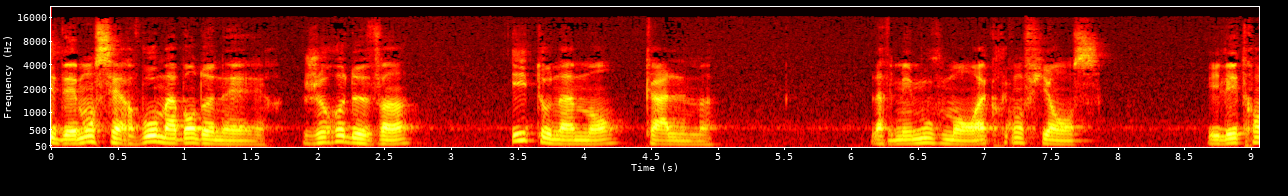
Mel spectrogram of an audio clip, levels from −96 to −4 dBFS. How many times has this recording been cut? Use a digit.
4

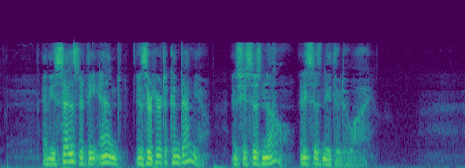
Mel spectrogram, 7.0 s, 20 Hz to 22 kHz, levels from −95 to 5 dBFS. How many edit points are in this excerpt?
6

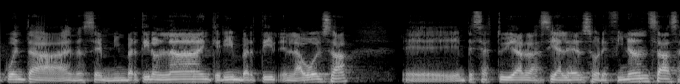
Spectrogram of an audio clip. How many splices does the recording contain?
1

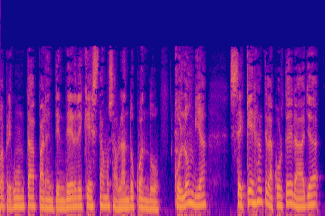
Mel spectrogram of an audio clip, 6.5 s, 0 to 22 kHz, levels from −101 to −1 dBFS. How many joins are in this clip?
0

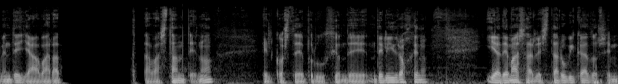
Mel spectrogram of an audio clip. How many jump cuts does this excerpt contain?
0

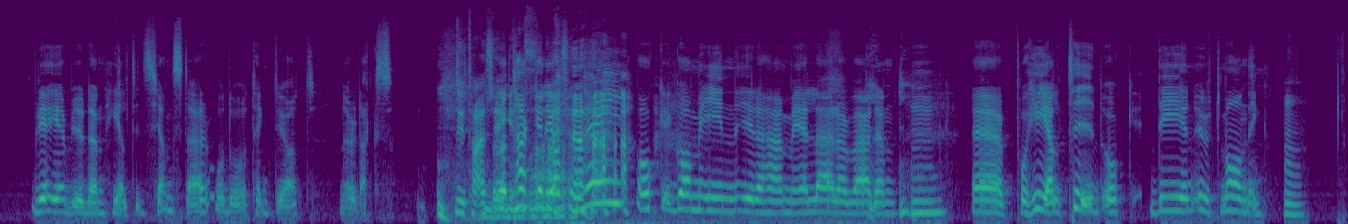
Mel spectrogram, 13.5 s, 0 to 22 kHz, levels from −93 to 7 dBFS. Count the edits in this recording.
1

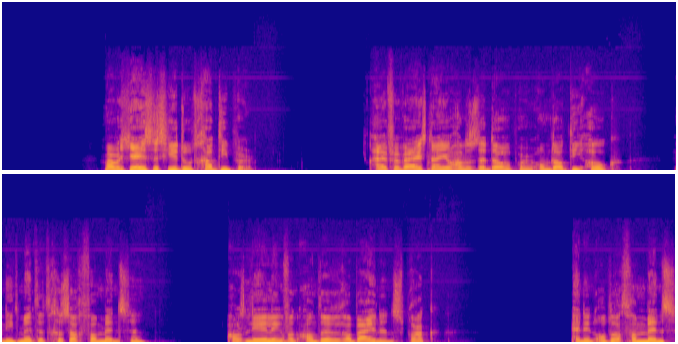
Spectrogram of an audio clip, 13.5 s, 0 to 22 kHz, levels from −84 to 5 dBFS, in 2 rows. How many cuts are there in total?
0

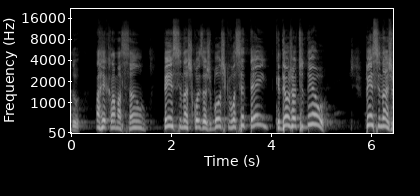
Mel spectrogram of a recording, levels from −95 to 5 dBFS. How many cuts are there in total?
1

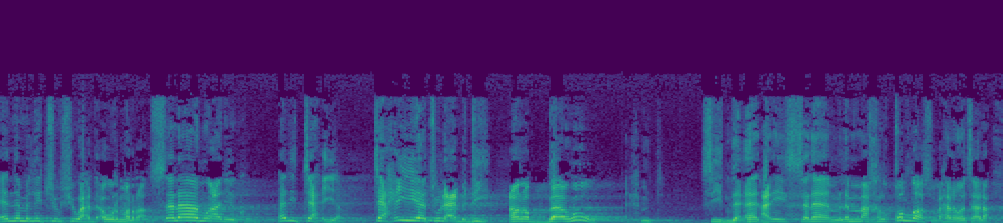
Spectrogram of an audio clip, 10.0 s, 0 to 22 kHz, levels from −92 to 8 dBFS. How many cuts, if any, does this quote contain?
2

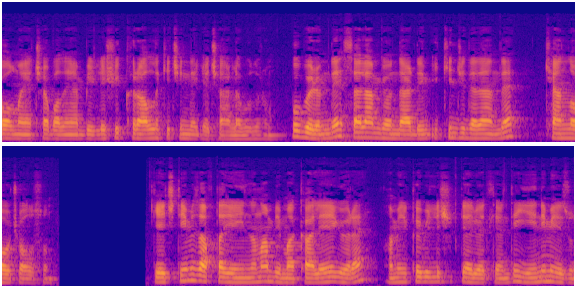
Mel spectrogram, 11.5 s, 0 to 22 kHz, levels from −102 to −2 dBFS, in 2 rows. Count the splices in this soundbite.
3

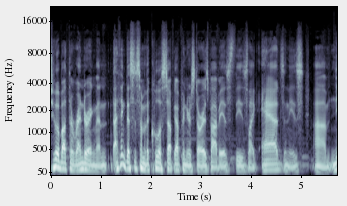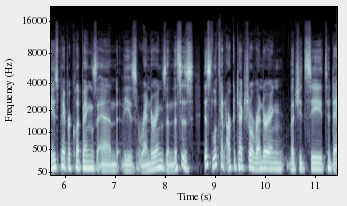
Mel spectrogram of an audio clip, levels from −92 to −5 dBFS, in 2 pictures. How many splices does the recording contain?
4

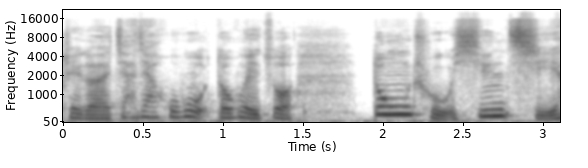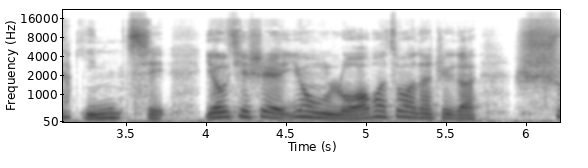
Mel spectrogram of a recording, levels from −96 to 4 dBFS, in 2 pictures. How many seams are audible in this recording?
1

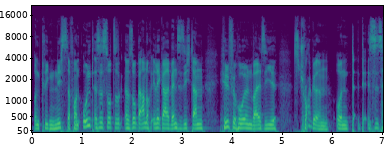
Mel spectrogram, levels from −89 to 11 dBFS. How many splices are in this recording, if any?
0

